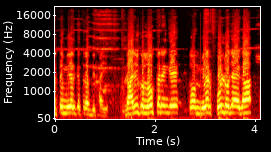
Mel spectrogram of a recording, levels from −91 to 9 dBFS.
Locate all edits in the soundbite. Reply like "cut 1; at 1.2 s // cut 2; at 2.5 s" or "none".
none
